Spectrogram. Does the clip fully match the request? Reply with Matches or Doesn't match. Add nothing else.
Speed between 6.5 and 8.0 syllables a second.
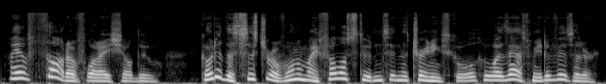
Matches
